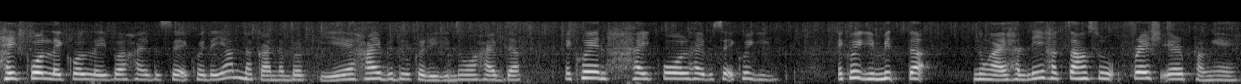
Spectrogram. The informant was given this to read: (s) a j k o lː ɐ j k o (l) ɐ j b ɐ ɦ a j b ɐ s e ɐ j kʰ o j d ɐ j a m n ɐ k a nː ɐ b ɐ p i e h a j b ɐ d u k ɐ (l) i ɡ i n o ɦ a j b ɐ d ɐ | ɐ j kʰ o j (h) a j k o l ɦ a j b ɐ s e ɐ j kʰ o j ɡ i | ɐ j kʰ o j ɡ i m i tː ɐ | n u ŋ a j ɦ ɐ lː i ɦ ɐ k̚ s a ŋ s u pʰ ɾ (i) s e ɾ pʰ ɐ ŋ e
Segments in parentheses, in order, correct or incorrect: incorrect, incorrect, incorrect, correct, incorrect

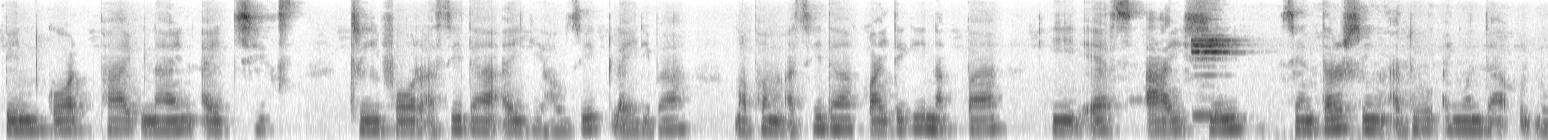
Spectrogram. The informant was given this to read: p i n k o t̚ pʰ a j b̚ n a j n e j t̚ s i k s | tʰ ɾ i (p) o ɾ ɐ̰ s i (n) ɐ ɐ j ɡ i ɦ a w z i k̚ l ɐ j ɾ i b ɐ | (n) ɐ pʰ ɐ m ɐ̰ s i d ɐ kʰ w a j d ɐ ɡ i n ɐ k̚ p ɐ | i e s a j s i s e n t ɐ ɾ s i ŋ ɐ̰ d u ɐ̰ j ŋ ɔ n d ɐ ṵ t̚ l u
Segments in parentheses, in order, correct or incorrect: incorrect, incorrect, incorrect

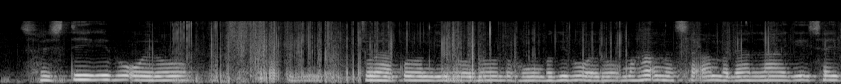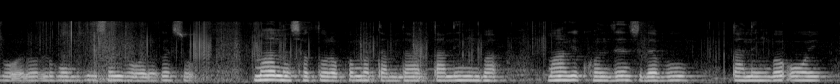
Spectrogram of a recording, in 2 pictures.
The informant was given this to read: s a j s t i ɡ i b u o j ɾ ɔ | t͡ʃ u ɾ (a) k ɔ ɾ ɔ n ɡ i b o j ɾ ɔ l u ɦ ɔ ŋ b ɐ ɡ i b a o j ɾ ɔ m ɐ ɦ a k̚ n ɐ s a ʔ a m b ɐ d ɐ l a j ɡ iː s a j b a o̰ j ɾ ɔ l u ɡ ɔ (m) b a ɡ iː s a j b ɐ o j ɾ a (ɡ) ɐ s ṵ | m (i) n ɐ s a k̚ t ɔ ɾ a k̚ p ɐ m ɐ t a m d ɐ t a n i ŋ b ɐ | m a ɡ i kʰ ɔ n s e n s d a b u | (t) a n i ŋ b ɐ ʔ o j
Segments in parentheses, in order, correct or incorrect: correct, incorrect, correct, incorrect, correct

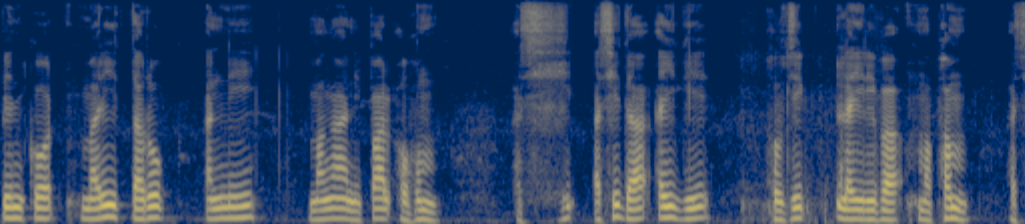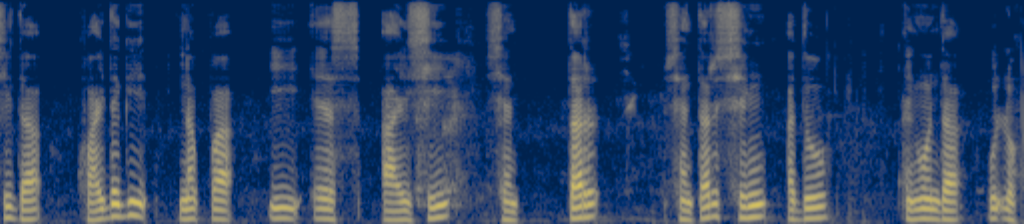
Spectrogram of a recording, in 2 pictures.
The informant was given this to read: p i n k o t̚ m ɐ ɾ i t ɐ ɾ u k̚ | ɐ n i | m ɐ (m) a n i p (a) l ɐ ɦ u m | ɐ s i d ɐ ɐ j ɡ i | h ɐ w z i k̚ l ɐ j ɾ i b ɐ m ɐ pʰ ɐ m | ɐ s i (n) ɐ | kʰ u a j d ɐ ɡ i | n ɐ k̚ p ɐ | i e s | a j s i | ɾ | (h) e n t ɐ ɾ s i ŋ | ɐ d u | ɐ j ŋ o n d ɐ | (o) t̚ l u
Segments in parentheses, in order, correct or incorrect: incorrect, correct, incorrect, incorrect, incorrect

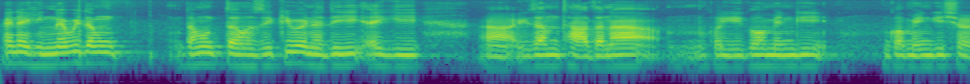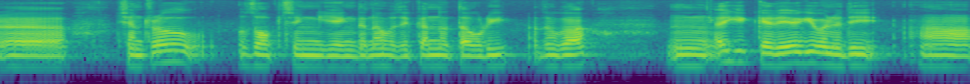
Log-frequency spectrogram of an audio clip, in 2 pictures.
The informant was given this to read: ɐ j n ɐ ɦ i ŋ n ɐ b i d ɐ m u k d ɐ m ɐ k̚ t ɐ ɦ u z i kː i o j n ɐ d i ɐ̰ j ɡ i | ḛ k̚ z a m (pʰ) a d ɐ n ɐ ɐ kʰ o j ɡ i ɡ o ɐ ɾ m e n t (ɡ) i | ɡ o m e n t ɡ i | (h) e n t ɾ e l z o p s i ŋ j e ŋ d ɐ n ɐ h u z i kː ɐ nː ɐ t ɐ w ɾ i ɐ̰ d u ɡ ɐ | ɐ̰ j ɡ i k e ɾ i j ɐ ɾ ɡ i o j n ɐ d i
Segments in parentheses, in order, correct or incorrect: incorrect, correct, incorrect

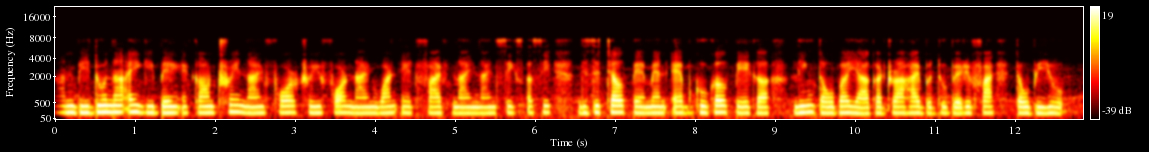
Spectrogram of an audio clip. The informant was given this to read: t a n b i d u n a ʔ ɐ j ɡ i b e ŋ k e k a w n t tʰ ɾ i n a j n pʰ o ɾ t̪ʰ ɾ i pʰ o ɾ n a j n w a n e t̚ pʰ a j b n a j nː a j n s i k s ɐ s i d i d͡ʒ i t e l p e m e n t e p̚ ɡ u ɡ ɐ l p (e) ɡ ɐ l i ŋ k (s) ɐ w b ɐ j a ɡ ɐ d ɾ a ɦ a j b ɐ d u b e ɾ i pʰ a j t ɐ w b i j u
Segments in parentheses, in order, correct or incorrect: correct, incorrect

